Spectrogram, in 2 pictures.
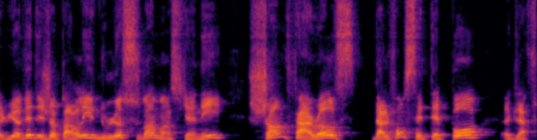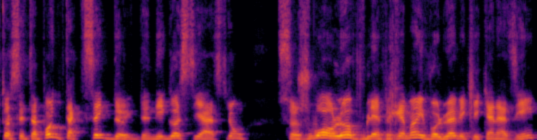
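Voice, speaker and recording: A man with a Québécois accent co-hosting a sports podcast, giving animated analysis with frequent fillers and restarts. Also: on the high side. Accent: Québécois French. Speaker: podcast co-host. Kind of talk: casual sports podcast talk.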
